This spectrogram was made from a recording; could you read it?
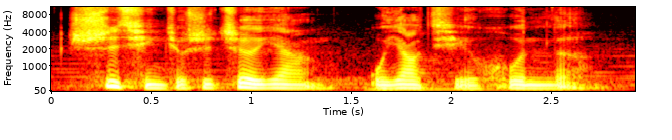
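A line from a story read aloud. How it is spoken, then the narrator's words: Cold reply. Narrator (Chinese): 男友冷冷的回应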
